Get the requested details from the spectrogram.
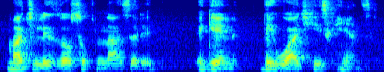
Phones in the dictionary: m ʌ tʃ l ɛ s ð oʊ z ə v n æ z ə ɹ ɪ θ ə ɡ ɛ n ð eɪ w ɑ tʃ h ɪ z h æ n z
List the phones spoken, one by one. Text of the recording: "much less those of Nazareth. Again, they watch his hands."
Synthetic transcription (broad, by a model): m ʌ tʃ l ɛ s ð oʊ s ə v n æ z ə ɹ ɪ t ə ɡ ɛ n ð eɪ w ɑ tʃ h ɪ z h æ n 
